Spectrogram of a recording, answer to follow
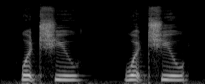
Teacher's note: What you 连读同化 ch 的发音。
